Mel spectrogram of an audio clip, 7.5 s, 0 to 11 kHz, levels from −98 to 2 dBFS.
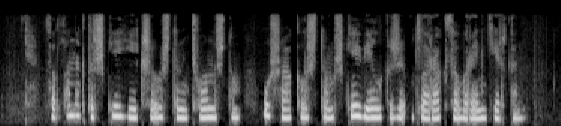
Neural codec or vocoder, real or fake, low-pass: none; real; 7.2 kHz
